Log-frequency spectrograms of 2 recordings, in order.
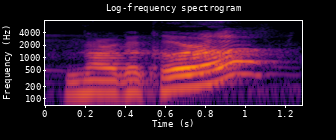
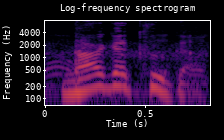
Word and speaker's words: Nargacuga: Nargakura? So, I'd like to Yeah! that monster now. Nargacuga. I kept pronouncing the name wrong, but I don't give a fuck.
